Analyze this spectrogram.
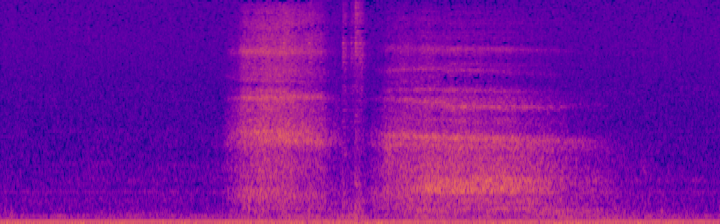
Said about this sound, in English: It's weird because my eyes are closed and I'm breathing through my mouth, and the cool air is sort of going into my mouth and covering the top of my tongue, and I can feel it in my throat, and it feels quite nice.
